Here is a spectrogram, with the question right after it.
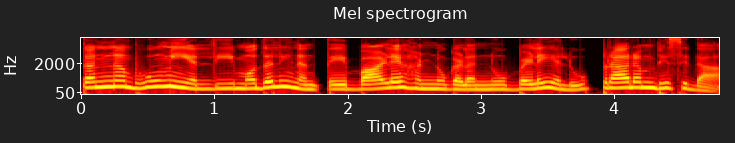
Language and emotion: Kannada, neutral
